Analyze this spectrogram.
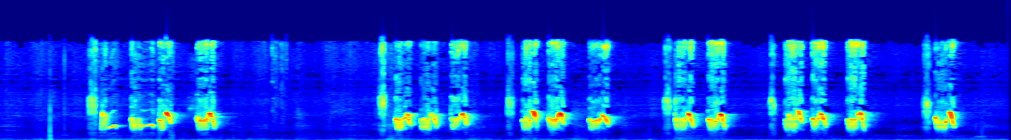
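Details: Prinia singing actively in 'gacor' style with 'nembak' variations: repeated quick bursts of two to four sharp, buzzy chirps, coming in fast runs with short gaps for about ten seconds.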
